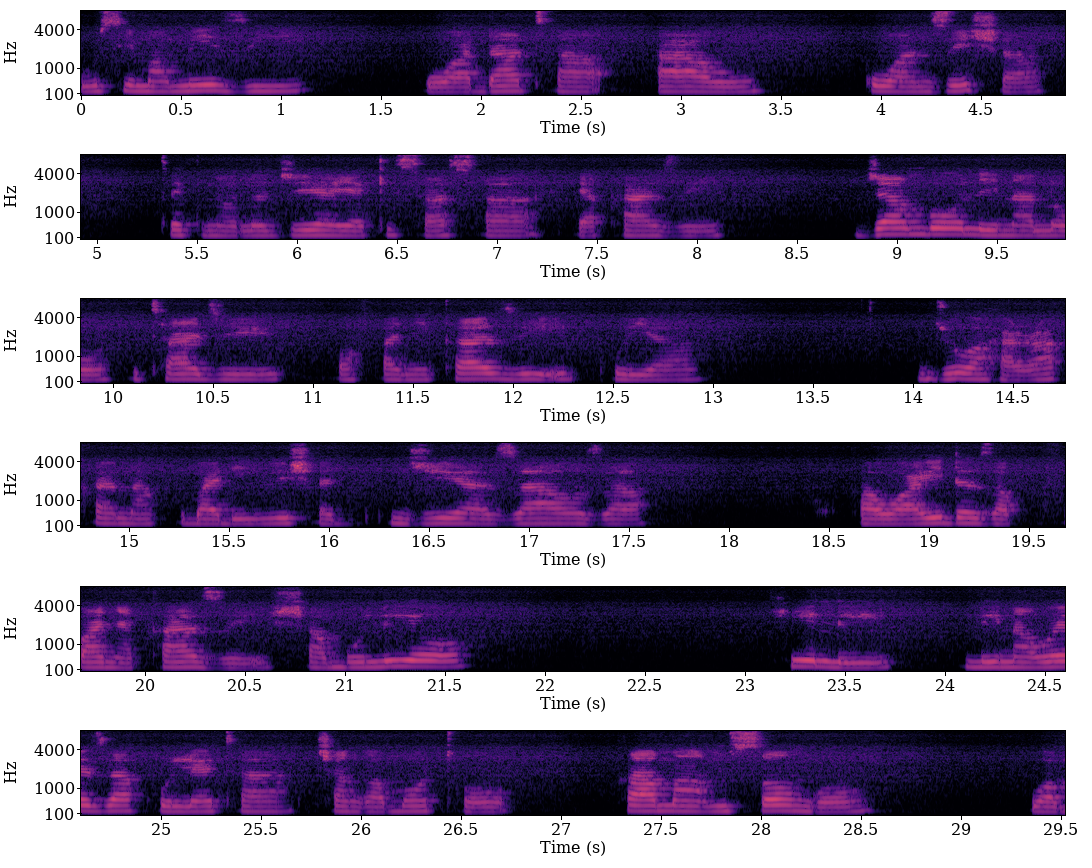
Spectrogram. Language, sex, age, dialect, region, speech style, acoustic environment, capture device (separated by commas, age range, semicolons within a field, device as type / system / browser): Swahili, female, 25-34, Kenya - Nairobi Sheng-influenced, Kenya, happy, people talking, desktop / macOS / Chrome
